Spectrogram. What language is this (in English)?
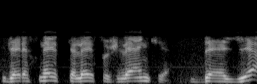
Lithuanian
